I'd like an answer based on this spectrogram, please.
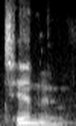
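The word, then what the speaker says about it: Temu: ad straightened it out it's pronounced timu wish they call wish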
